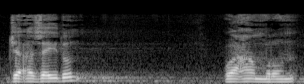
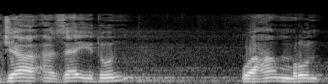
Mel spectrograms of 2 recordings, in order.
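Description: First: Said in the usual way. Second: Very slow, stretched words for dictation; slow example. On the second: Shown as a demonstration. Teacher dictating the example sentence to the class, very slowly. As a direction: give each word its own slow beat. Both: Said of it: "تقول".

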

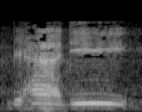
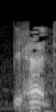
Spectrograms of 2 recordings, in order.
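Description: First: بهادي with a long final ya, drawn out slowly; بهادي stretched, ya clearly kept. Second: بهاد cut short with no final ya; بهاد clipped at the d; ya dropped. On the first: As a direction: say بهادي slowly, holding the ending i. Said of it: "هنا مثبتة الياء". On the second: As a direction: stop on بهاد without the ending i. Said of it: "وقفت عليه تقول بهاد". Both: Shown as a demonstration.

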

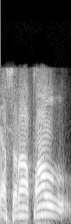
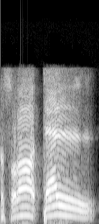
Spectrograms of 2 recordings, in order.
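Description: First: "الصراط ال" with the l thickened like the ta; wrong heavy lam. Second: "الصراط ال" with a light t in place of the emphatic ta; wrongly thinned ta. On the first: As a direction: imitate the mistake of a dark, heavy l in "الصراط ال". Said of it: "اللام مرققة. لا أسمع بقى واحد يقول". (مثال خاطئ بتفخيم اللام في "الصراط ال") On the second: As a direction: imitate the mistake of a thin t in "الصراط ال", drawn out. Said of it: "ولا يرقق الطاء فيقول". (مثال خاطئ بترقيق الطاء في "الصراط ال") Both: Retold or imitated.

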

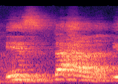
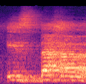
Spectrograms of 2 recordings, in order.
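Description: First: ازدحم slowed and split, iz... taḥama; underlying form with ta. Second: Said in the usual way. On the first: Shown as a demonstration. Teacher showing the original form before substitution, slow split pronunciation. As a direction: sound out ازدحم with t in place of d. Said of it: "أصله إز". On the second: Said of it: "الفعل ازدحم".

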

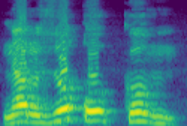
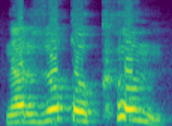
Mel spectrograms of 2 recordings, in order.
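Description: First: نرزقكم said slowly, with a light kaf; correct slow kaf. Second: نرزقكم with a strong breathy puff on the kaf; wrong kaf. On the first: Teacher modelling the right kaf, slowly. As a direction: draw out نرزقكم gently, with no heavy puff. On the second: Teacher demonstrating the mistaken kaf to students. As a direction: push too much air after the kaf in نرزقكم. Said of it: "كم، خطأ". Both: Shown as a demonstration.

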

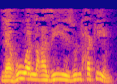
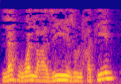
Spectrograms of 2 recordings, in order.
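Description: First: لهو chanted as lahuwa; Quran recitation. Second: لهو with a silent ha, lahwa; لهو with a sukun; Qalun reading. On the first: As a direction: melodic tajweed. Verse recited before the rule. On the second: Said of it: "فتصير". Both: Shown as a demonstration.

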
